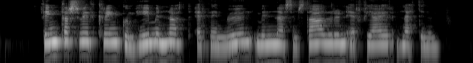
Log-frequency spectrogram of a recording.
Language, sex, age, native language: Icelandic, female, 20-29, Icelandic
